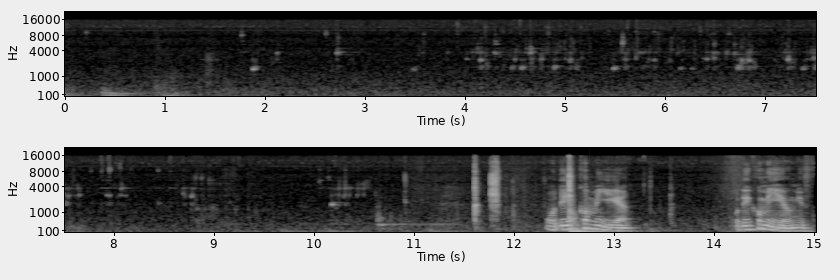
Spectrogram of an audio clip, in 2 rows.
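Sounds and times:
liquid dripping into water: 1.8s - 11.0s.

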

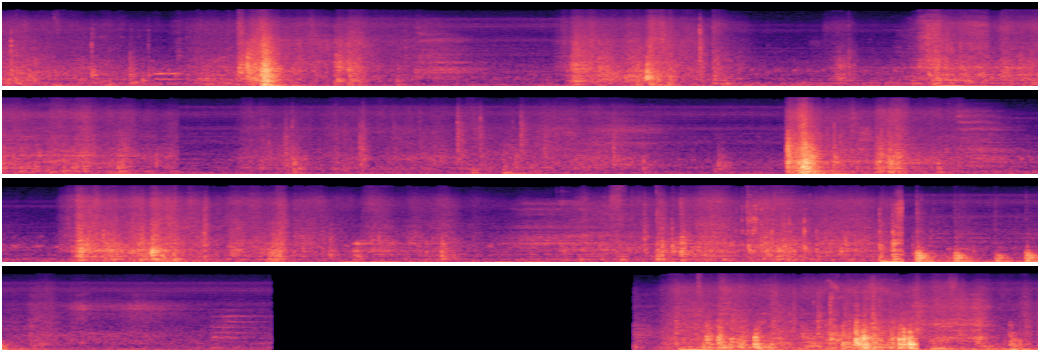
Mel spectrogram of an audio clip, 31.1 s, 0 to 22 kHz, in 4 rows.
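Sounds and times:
bedding rustling: 0.0s - 15.3s, 16.0s - 19.2s, 19.9s - 23.8s, 28.2s - 31.0s
mattress thumping: 1.8s - 2.9s, 13.7s - 14.8s, 22.2s - 23.7s.

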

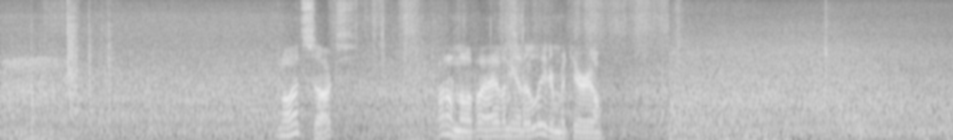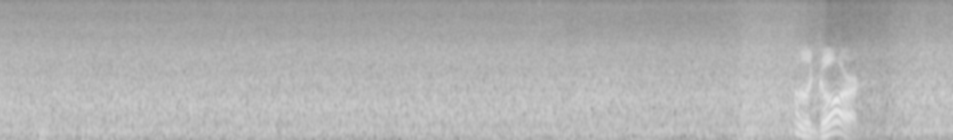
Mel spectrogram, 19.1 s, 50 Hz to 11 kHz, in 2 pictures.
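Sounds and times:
river rapids rushing over boulders: 0.0s - 7.2s.

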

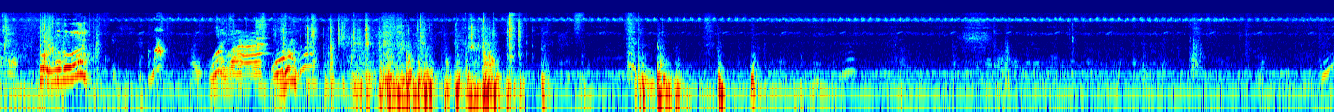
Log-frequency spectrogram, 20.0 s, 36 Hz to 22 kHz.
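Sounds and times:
crickets trilling: 0.0s - 20.0s
sharp knocks: 4.8s - 8.4s, 9.4s - 11.6s.

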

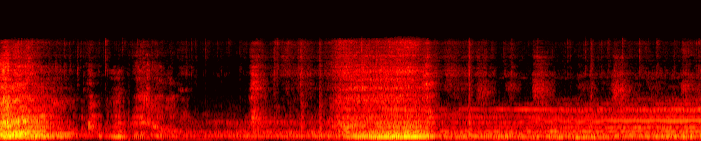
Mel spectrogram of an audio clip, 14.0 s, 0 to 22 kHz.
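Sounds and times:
wolf growling and snarling: 0.0s - 3.9s, 6.6s - 8.9s.

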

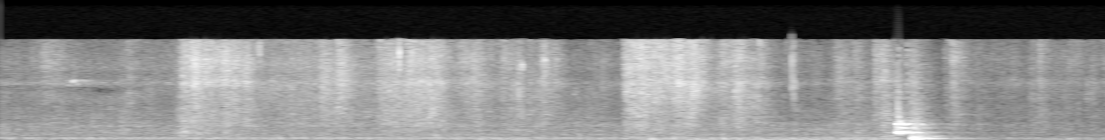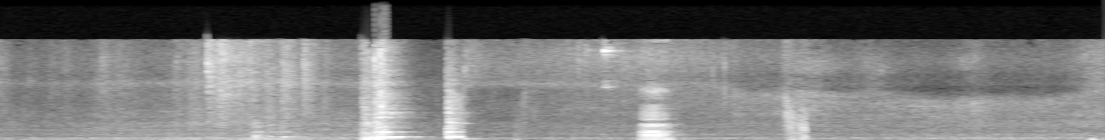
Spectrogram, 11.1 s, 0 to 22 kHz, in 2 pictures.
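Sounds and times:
dishes knocking and ringing: 6.9s - 8.0s.

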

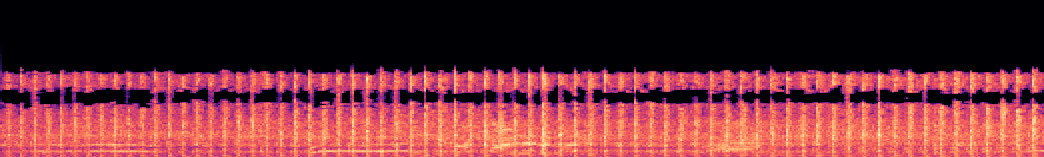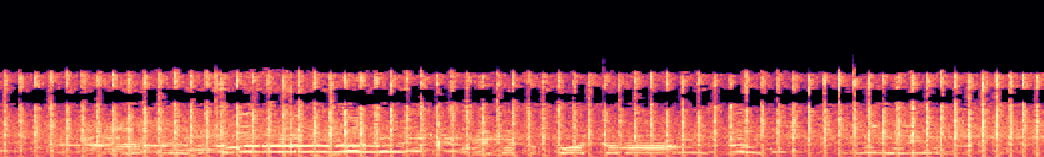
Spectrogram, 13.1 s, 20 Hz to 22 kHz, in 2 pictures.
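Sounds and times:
tractor diesel engines labouring: 0.0s - 13.0s
people calling out: 1.8s - 5.0s, 6.2s - 13.0s.

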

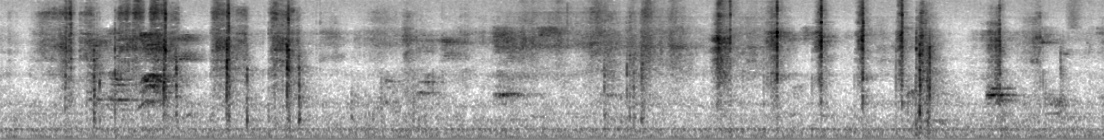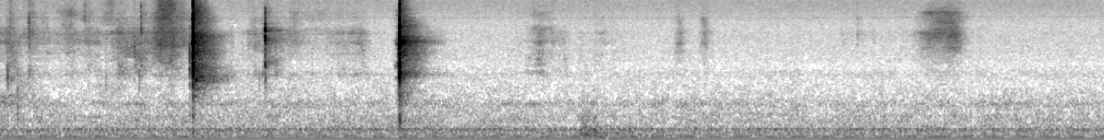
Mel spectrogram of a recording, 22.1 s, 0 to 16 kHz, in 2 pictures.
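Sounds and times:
paper rustling and crinkling: 0.4s - 4.3s, 5.2s - 12.9s.

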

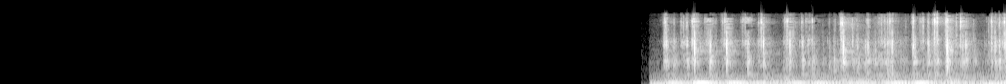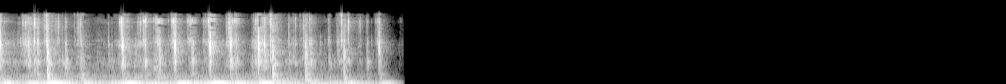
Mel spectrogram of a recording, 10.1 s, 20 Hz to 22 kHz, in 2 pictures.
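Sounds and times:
typing on computer keyboard: 3.3s - 7.1s.

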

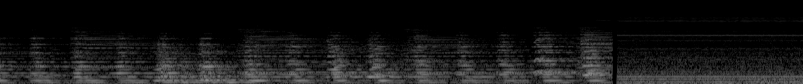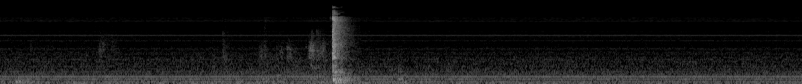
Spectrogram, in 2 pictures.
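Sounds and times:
electrical hum: 6.1s - 16.0s.

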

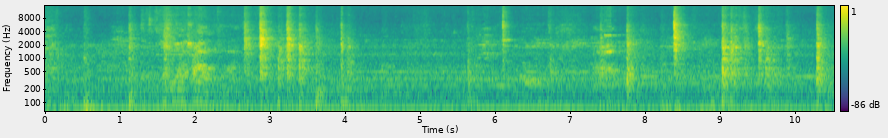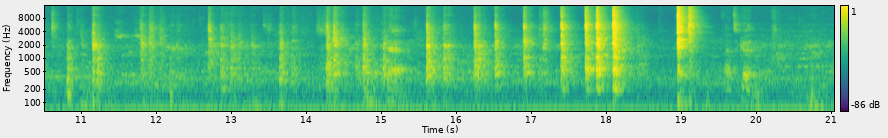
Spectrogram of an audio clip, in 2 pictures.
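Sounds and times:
cookware knocking and clattering: 2.5s - 4.2s, 7.4s - 19.3s.

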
